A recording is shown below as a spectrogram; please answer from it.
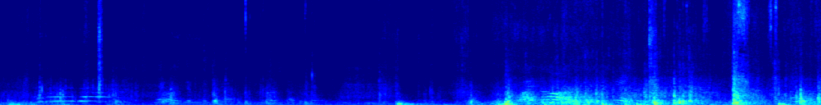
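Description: Muffled voices, then knocks and scrapes as bobsleds are pulled and handled on the icy start ramp, growing busier in the second half with a sharp knock near the end.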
